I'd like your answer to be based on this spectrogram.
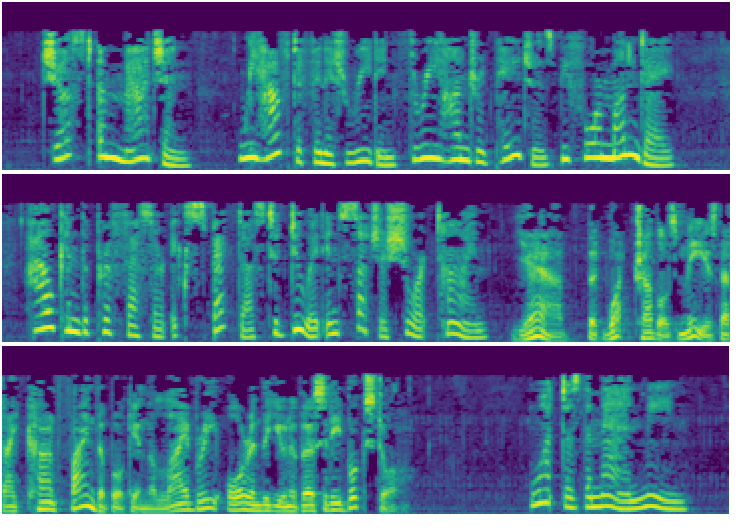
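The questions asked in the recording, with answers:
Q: What does the man mean?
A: He is more worried that he can't find the book, in the library or the bookstore, than about the amount of reading.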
